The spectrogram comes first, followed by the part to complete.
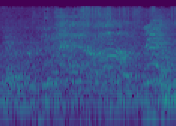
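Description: Speech: a woman and a child talking.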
